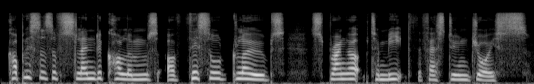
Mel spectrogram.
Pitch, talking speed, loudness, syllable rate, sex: 240 Hz, 155 wpm, -19 LUFS, 4.6 syllables/s, female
